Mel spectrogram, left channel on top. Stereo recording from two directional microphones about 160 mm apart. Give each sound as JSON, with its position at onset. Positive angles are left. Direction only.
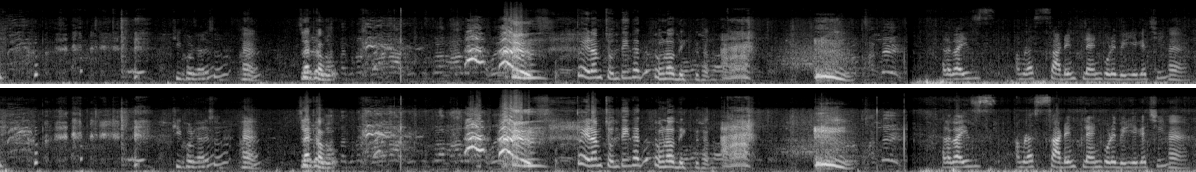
{"t": 1.3, "sound": "speech", "side_deg": -10}
{"t": 3.0, "sound": "a sound", "side_deg": -5}
{"t": 5.7, "sound": "speech", "side_deg": -5}
{"t": 7.2, "sound": "speech", "side_deg": 10}
{"t": 8.1, "sound": "a woman's voice", "side_deg": -10}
